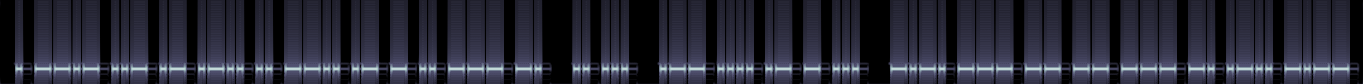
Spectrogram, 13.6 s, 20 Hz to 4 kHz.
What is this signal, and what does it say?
Morse code, heard as a keyed tone, about 25 wpm, 750 Hz. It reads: EQUALIZATION IS WHATS COMMONLY
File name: Morse / 25WPM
